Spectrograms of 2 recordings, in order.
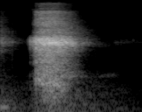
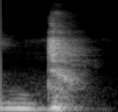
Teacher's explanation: Consonant T is a voiceless consonant sound, while consonant D is a voiced.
